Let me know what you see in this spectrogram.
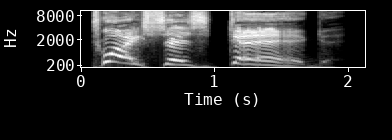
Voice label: Female Tauren Attack

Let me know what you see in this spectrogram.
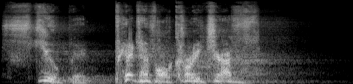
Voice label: Male Demon

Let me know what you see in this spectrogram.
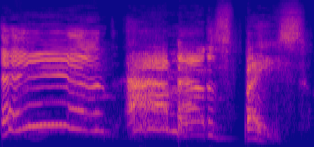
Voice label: Male Mech error hand full

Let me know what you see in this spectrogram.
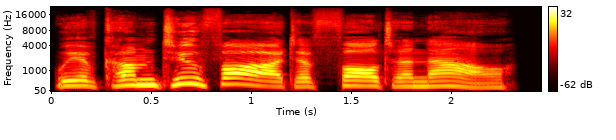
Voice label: Female Night Elf

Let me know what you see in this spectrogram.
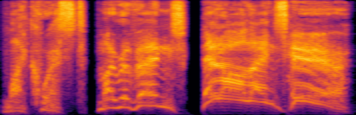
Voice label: Male Night Elf Play

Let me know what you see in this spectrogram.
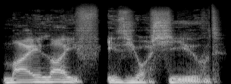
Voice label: Male Pandaren

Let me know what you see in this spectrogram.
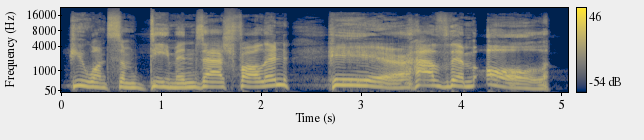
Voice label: Female Undead In Game; Lich Tamsin; If Kurtrus Played

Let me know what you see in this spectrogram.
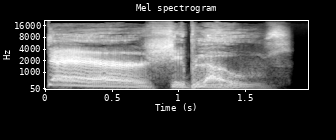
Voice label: Male Troll Play

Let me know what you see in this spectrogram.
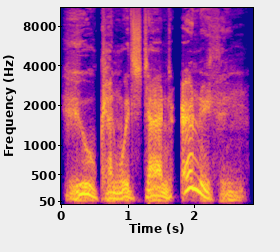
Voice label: Male Orc Ogre Well Played

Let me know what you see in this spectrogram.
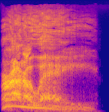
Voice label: Male Worgen Attack

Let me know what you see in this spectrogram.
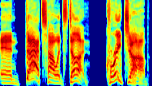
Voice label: Male Human Combat Win

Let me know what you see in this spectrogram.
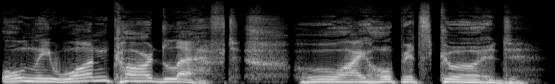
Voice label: Male Tauren Low Cards

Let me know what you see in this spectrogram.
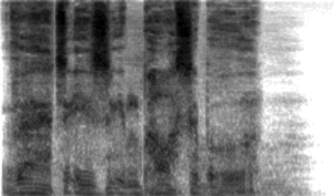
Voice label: Male Dragon ERROR GENERIC

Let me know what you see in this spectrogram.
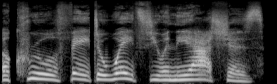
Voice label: Female Broken Play

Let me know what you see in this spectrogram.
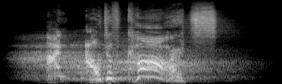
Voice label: Male Human No Cards; Anduin Deathknight

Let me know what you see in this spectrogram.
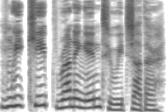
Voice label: Female Human GREETINGS

